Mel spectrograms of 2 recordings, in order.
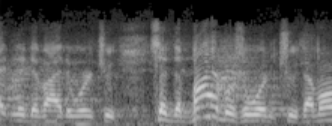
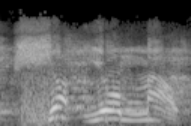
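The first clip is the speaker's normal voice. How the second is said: slow emphatic punchline; 4 semitones higher, much slower than usual. Real, not acted. Punchline to women.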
